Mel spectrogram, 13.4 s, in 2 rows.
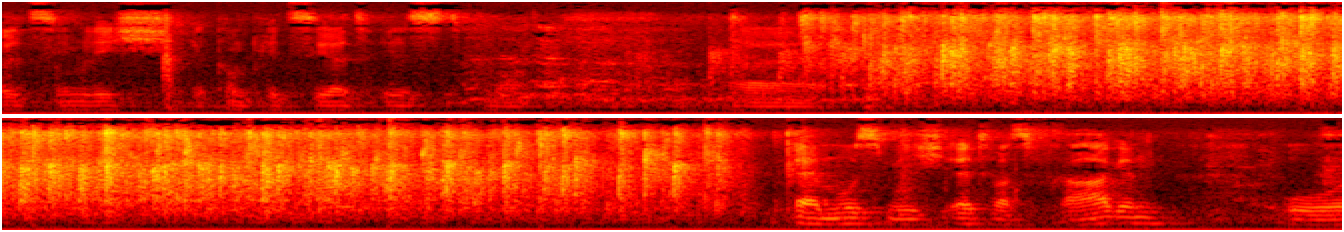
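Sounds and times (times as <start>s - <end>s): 
speech: 0.0s - 4.7s, 10.6s - 13.3s
laughter: 2.3s - 4.6s
audience applause welcoming a guest: 3.5s - 10.5s.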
